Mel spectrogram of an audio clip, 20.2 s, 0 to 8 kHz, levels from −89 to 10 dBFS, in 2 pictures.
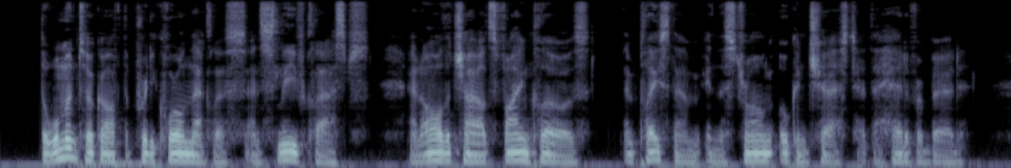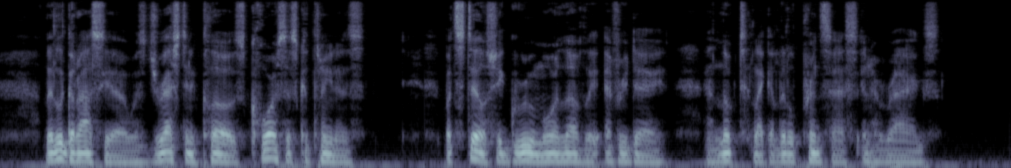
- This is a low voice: Yes, very low, 85 Hz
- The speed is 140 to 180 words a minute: Yes, average, 170 wpm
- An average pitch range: Yes, average, 3.5 semitones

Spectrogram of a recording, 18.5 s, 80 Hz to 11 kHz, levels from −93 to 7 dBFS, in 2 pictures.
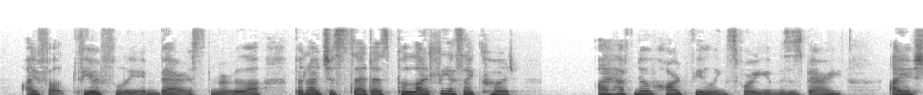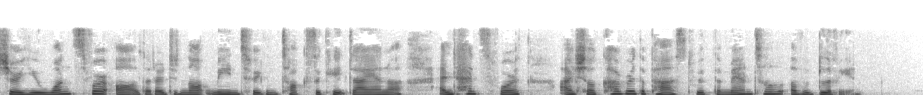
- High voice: Yes, high, 215 Hz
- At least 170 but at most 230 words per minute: No, average, 160 wpm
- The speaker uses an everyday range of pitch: Yes, average, 3.3 semitones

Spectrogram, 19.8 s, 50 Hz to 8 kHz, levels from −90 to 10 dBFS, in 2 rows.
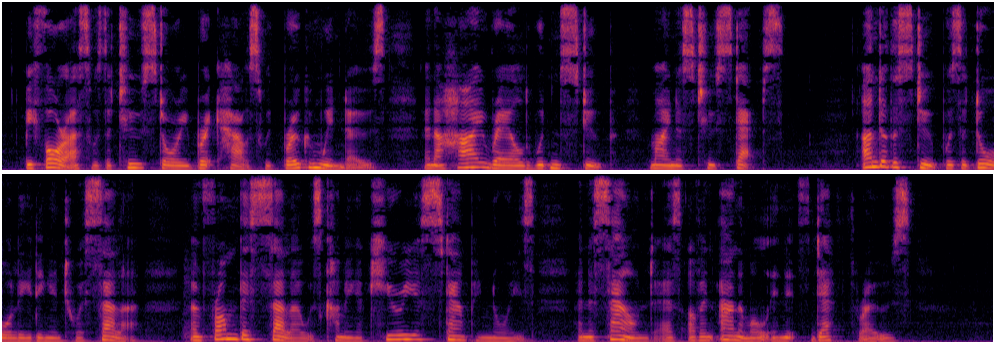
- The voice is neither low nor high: Yes, medium, 155 Hz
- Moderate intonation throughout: Yes, average, 4.7 semitones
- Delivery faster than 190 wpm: No, average, 155 wpm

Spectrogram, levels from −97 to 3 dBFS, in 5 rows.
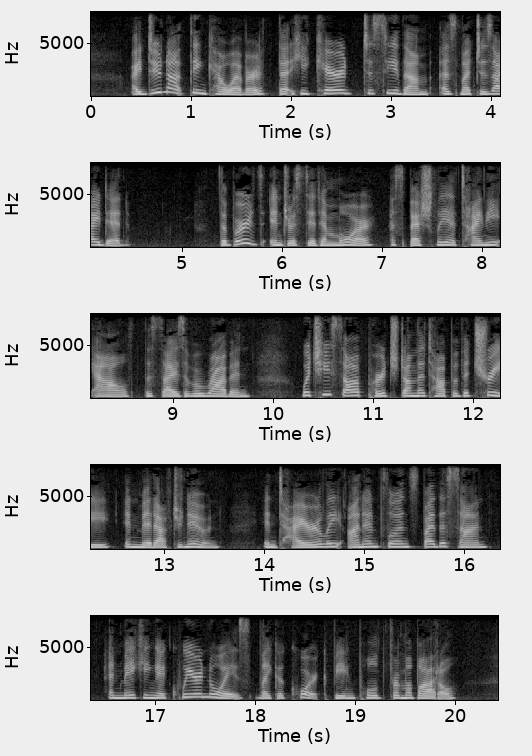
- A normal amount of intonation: Yes, average, 3.8 semitones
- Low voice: No, high, 230 Hz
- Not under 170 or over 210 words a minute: Yes, average, 180 wpm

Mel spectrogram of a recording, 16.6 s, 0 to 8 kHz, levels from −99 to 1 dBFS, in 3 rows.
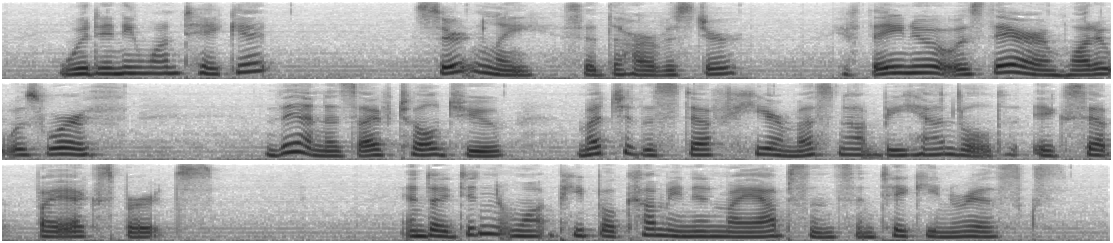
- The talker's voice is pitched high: Yes, high, 210 Hz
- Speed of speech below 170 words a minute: No, average, 175 wpm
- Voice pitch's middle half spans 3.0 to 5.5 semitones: Yes, average, 3.5 semitones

